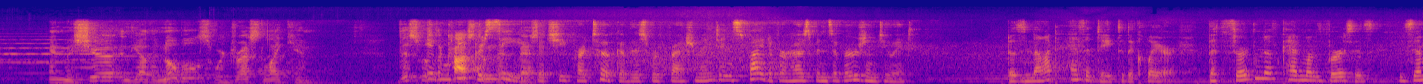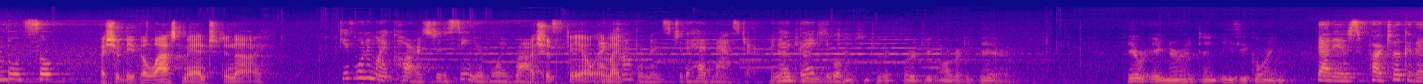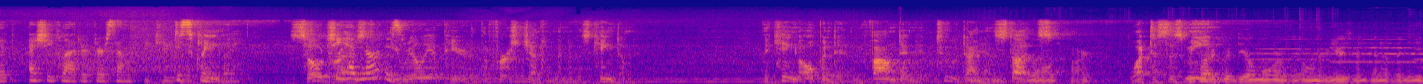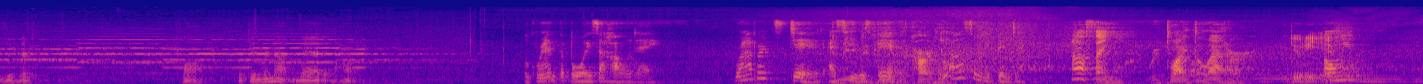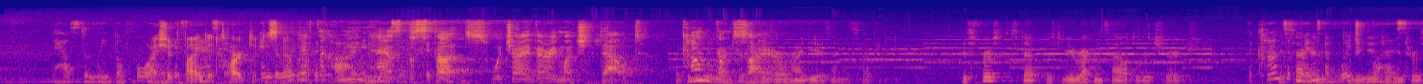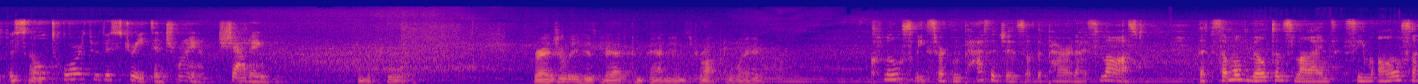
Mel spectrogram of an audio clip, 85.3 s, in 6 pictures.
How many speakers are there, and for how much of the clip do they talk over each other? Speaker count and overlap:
6, about 25%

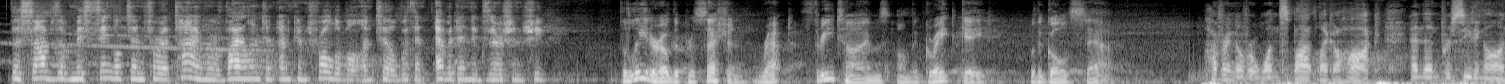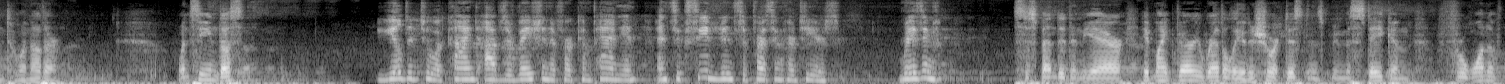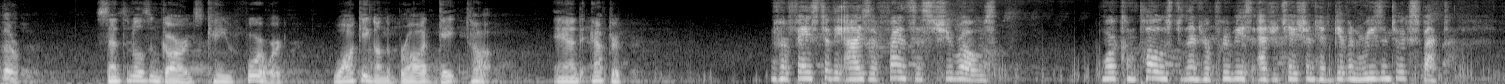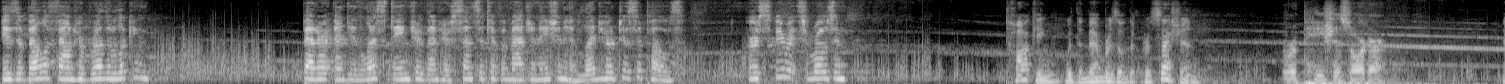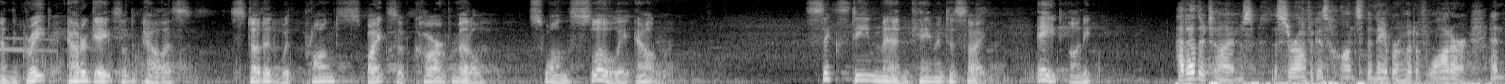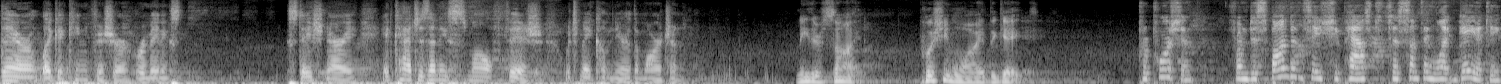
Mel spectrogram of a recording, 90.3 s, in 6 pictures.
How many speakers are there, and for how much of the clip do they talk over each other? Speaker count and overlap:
3, no overlap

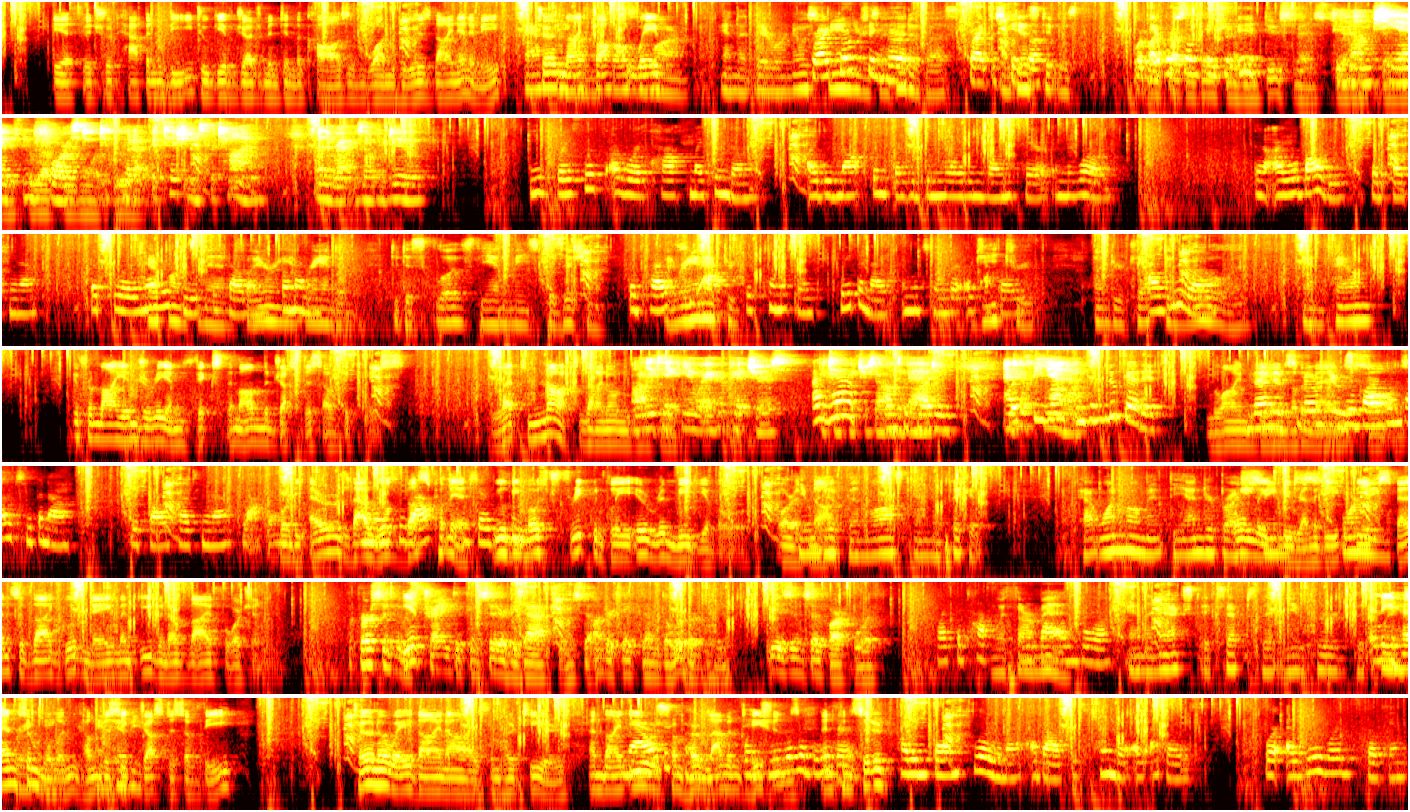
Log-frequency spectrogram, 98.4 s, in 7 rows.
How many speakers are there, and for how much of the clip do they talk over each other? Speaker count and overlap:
6, about 31%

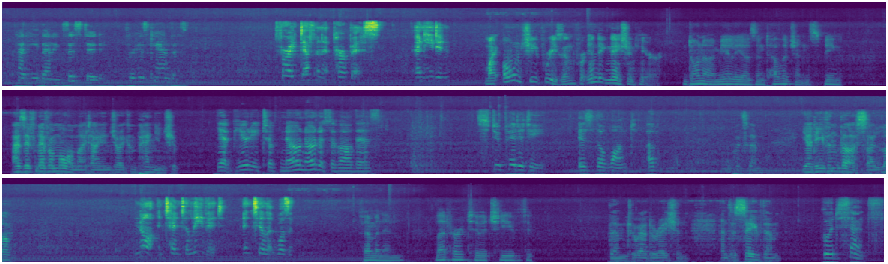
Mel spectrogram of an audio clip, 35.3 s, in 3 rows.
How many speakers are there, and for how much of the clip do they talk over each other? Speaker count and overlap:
7, no overlap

